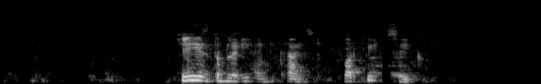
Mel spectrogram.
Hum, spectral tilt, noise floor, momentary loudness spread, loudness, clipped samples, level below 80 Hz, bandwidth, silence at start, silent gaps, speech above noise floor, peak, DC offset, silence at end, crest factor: none; -9 dB/octave; -87 dBFS; 16 LU; -21 LUFS; under 0.1%; -74 dBFS; 5.4 kHz; 1.8 s; none; 67 dB; -4 dBFS; under 0.1%; 1.3 s; 20 dB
